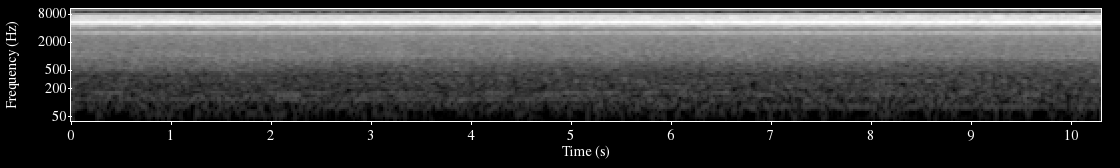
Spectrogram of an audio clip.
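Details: Crickets chirping at night in a forest, a dense, steady high-pitched trill with a bright band and a fainter lower band, unbroken for the whole stretch, no other sounds.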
